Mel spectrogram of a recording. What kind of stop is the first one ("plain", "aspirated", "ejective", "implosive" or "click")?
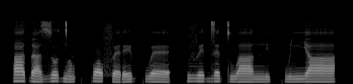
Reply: implosive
